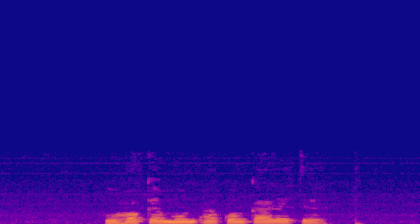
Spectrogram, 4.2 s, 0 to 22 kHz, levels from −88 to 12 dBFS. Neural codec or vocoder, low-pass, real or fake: none; 7.2 kHz; real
